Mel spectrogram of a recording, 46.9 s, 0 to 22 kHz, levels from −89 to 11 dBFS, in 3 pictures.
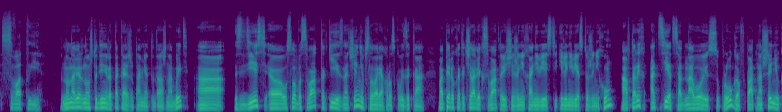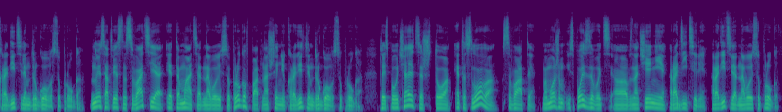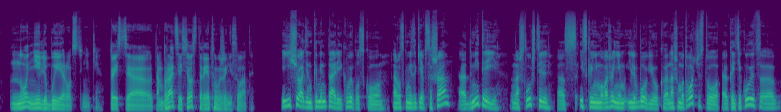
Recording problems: none

